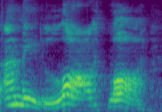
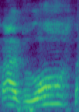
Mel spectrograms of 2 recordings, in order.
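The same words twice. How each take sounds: First: "lost" drawn out slowly and repeated; stress on "lost". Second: Said in the usual way. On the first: Real, not acted. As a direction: lean hard and long on "lost". Repeats the word for emphasis.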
